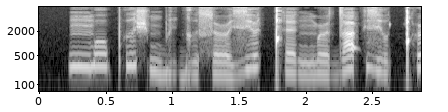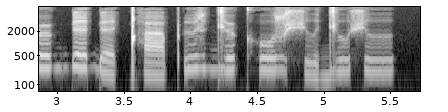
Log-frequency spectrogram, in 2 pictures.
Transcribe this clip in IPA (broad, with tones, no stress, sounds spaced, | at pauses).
ŋ͡m o˦˥ pʼ ɯ˦˥ ʃ m b i˨˩ ɡ ɯ˨˩ s ə˞˨˩ zʲ ə˞˦˥ ǃʰ ɛ˨˩ ŋ͡m ə˞˨˩ d a˦˥ ʔ zʲ o˨˩ ǃʰ ə˞˦˥ ɡ ɠ ɛ˦˥ ɠ ɛ˨˩ ǃʰ a˨˩ pʼ ʉ˦˥ z dʲ ə˞˦˥ kʰ o˦˥ z ʃ ɯ˨˩ dʲ u˦˥ ʃ ɯ˦˥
